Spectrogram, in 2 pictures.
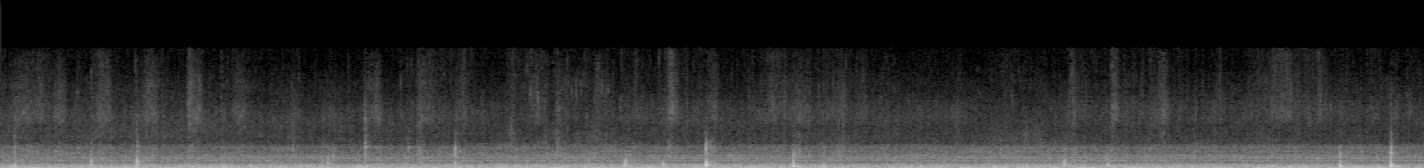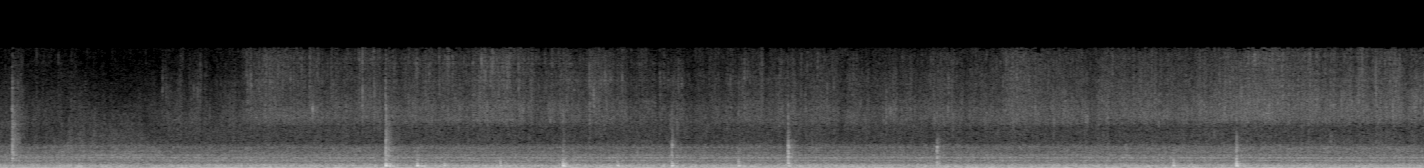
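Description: Sliced chorizo, garlic and paprika sizzling steadily in an electric paella pan, with scattered sharp clicks and scrapes as a slotted spatula stirs them.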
